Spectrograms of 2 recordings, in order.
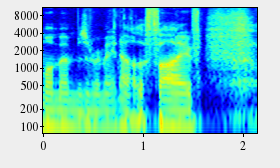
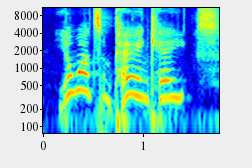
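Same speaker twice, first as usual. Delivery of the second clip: put-on lady voice, higher. Imitating the lady from the Family Guy opening offering pancakes: Family Guy pancake lady voice. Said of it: "reminds me of that lady from that Family Guy opening".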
